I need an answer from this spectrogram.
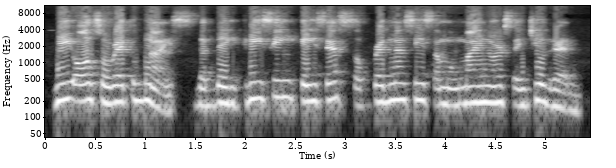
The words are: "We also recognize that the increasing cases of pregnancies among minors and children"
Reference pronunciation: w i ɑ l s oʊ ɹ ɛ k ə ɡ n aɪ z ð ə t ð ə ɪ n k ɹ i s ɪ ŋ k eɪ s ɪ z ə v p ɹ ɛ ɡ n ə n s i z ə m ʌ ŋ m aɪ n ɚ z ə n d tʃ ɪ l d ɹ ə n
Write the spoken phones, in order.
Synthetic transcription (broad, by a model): w i ɑ l s oʊ ɹ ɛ k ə ɡ n aɪ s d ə t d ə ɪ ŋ k ɹ i s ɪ ŋ k eɪ s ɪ s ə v p ɹ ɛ ɡ n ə n s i s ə m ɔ ŋ m aɪ n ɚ s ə n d tʃ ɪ l d ɹ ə n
